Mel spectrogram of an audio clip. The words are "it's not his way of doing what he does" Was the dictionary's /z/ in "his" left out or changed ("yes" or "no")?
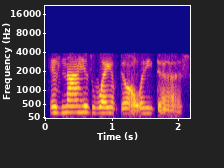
no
